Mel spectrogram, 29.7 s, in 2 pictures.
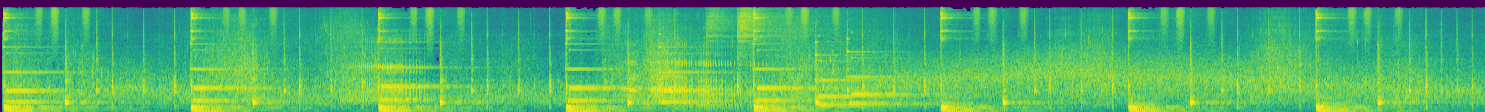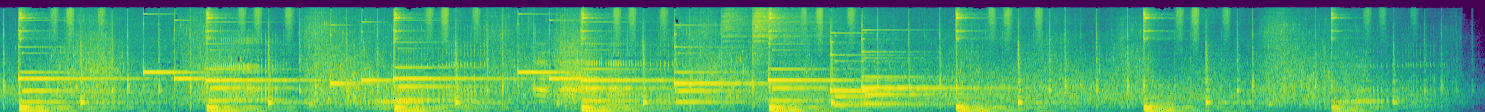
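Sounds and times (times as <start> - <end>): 
music: 0.0 - 1.2, 1.9 - 3.0, 3.8 - 5.0, 5.6 - 14.4, 15.0 - 27.3.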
